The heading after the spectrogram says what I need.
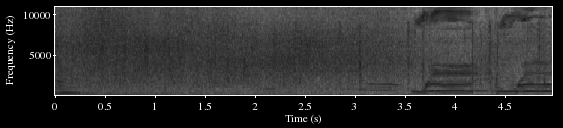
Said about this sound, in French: Cette dernière explosion l'a achevée!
